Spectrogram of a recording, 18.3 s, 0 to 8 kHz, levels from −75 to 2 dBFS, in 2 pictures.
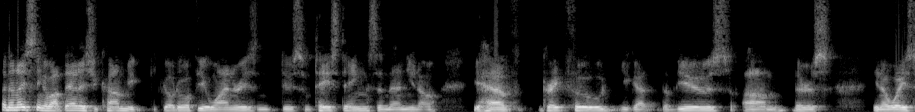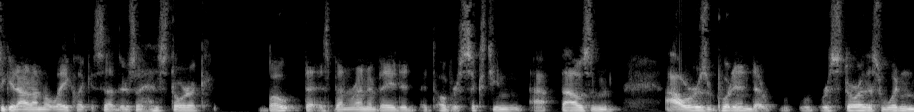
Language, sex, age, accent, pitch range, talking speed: English, male, 40-59, American, 110-125 Hz, 215 wpm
